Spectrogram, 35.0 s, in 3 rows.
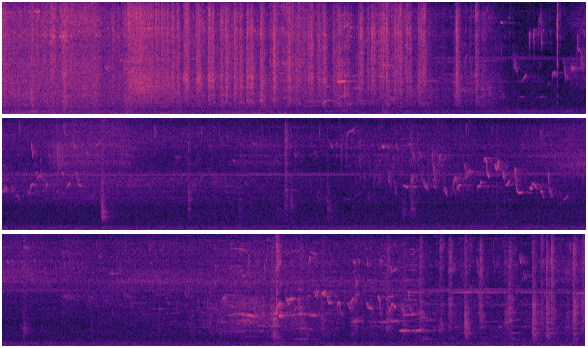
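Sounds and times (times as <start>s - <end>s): low background rumble: 0.0s - 35.0s
small birds chirping: 9.9s - 13.8s, 17.9s - 34.0s.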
